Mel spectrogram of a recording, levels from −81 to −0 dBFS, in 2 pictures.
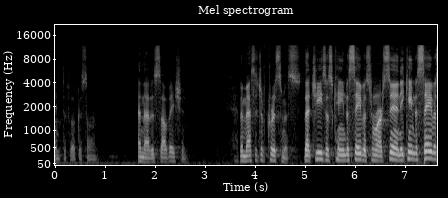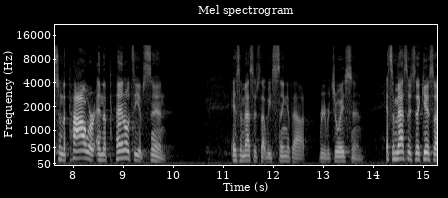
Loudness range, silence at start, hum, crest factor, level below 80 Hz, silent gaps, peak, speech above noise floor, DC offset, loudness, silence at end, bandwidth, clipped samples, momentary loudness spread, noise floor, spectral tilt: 12 LU; 0 s; none; 24 dB; -70 dBFS; none; -6 dBFS; 43 dB; under 0.1%; -28 LUFS; 0 s; 12 kHz; under 0.1%; 17 LU; -72 dBFS; -3 dB/octave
